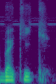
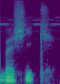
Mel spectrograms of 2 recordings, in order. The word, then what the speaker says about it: bachique: champ gauche chasuble branchu bachique ou bakic à je ne sais plus c'est pas précisé donc ça doit se prononcer bachique alors voilà trébucha tirage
